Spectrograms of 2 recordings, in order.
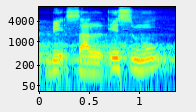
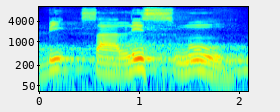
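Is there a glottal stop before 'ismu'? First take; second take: yes; no. First: A glottal stop separates the two words. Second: The words run together without a glottal stop. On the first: This is how it is originally written. "tulisan aslinya bi'sal ismu" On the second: This is how it is recited. "tapi dibaca bi'salismu"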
